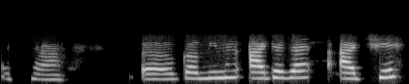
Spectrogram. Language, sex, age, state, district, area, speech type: Marathi, female, 18-30, Maharashtra, Nagpur, urban, conversation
